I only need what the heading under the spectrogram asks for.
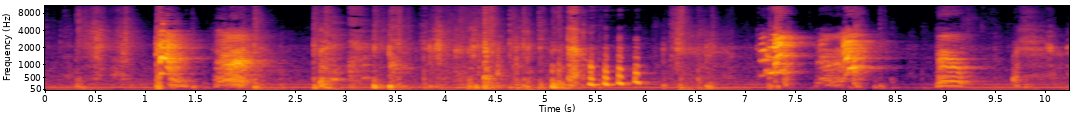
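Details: Australian Shepherd puppy barking at a bottle brush that attacks it; loud, irregular barks and yips, several close together, mixed with laughter and voices.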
